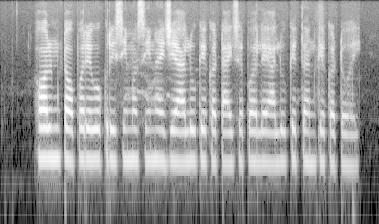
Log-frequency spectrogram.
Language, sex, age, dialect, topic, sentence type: Magahi, female, 18-24, Southern, agriculture, statement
